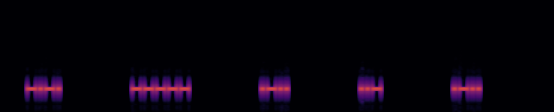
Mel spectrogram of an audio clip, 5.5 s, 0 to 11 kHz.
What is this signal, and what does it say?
Morse code, heard as a keyed tone, about 40 wpm, spaced as for 11 wpm, 700 Hz. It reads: C0LUL
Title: USA Call Signs - 6 Characters - 8x Character Spacing - 40wpm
